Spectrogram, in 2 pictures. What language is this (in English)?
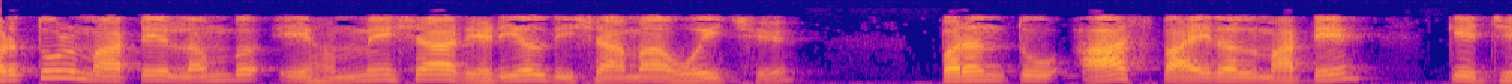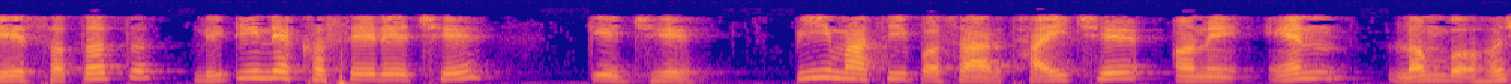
Gujarati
